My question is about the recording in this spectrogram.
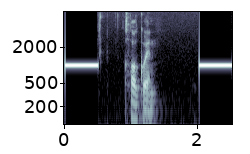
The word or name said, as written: clogwyn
